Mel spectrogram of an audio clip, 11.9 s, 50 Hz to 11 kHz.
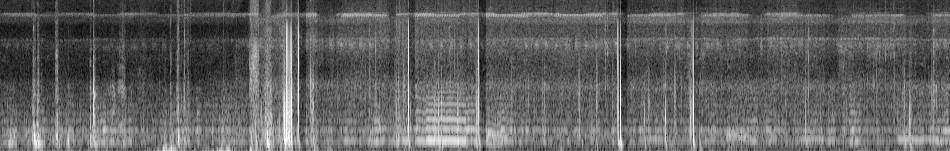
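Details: Stingless bees during a honey harvest on 24 June 2026: a low droning buzz with stacked harmonics that wavers in pitch, broken by sharp clicks and taps from handling the hive.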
